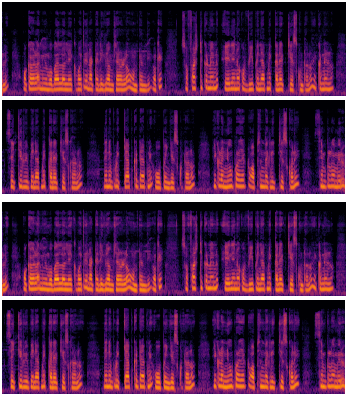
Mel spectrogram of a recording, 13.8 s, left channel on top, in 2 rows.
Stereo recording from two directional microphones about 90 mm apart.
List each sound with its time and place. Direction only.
0.0 s speech: 20° right (ahead or behind)
3.5 s speech: 5° right (ahead or behind)
5.0 s speech: 15° right (ahead or behind)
